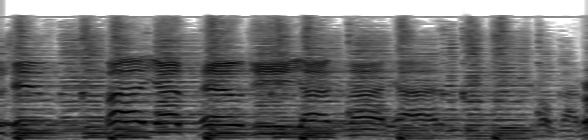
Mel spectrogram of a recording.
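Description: Instrumental passage of a bugio, the southern Brazilian gaúcho dance: an accordion melody with bending notes over a steady, even beat.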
